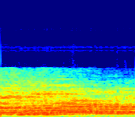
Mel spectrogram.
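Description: NASA's sonification of the pressure waves around the black hole at the centre of the Perseus galaxy cluster, shifted up into human hearing: a steady, deep drone of several layered low tones.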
